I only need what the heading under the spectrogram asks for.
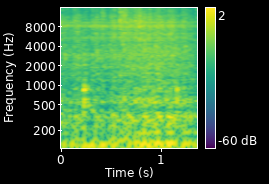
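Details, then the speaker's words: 1987 Porsche 911 Carrera 3.2 engine on test stand, fuel pressure about 2 bar, white smoke and fuel leak smell: lumpy, popping idle with a wandering beat; DME struggles to establish RPM, misfire from a faulty crank position sensor signal. "so I'm going to start it up again show you guys what it's doing it's having a hard time establishing the engine RPM"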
